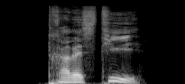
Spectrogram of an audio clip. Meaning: travesty (parody or stylistic imitation)
- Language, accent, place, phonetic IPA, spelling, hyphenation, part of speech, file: German, Germany, Berlin, [tʁavɛsˈtiː], Travestie, Tra‧ves‧tie, noun, De-Travestie.ogg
